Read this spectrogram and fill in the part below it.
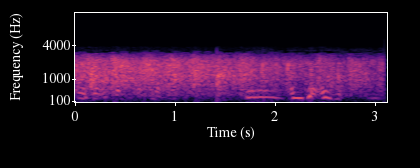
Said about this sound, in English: I mean, first of all, a round of applause for you for you calling in.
